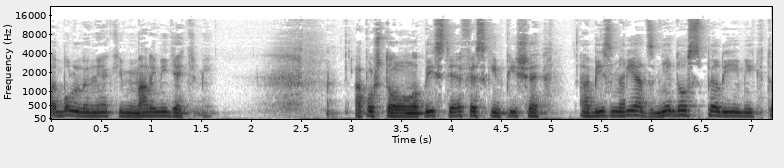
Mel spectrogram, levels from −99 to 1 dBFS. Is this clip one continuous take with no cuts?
no; 2 cuts; at 3.7 s, 5.7 s

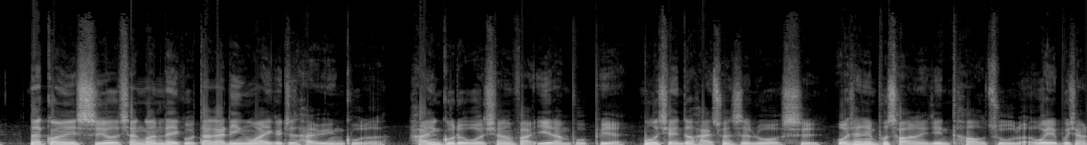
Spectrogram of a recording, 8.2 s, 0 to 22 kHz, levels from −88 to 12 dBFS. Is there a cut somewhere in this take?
yes; 3 cuts; at 3.0 s, 4.8 s, 6.2 s

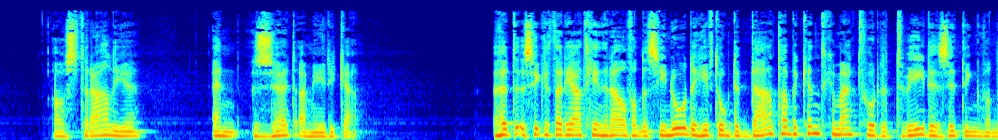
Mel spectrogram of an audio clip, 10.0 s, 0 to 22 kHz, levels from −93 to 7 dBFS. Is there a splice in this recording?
no; 0 cuts

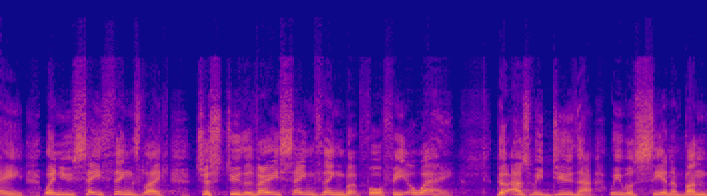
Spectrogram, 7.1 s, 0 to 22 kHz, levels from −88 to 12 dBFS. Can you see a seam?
no; 0 cuts

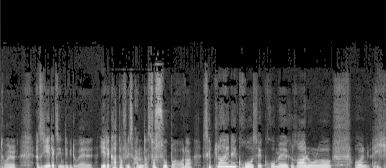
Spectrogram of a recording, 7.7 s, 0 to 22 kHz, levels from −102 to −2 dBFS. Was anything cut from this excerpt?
yes; 2 cuts; at 1.1 s, 1.9 s

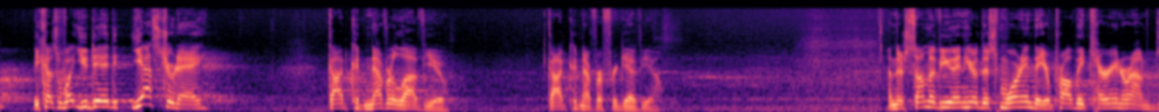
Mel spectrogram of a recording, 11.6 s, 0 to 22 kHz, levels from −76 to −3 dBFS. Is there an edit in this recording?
no; 0 cuts

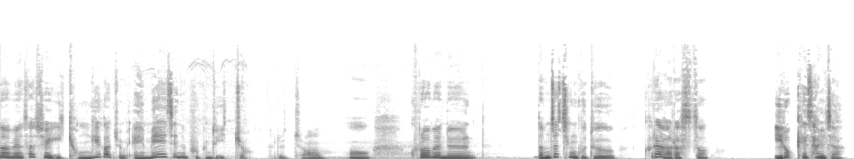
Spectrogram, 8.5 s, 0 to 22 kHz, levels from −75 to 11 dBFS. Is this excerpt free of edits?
yes; 0 cuts

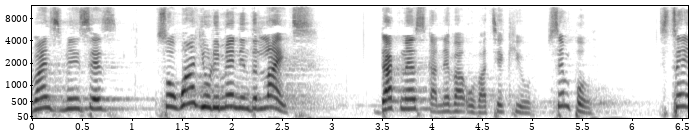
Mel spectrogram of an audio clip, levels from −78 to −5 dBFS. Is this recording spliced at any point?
no; 0 cuts

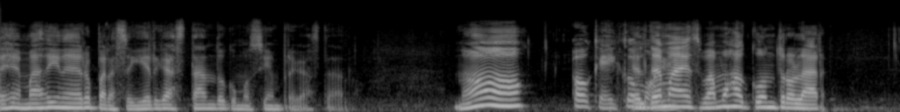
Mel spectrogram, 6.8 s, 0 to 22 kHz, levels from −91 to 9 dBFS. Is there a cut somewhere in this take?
no; 0 cuts

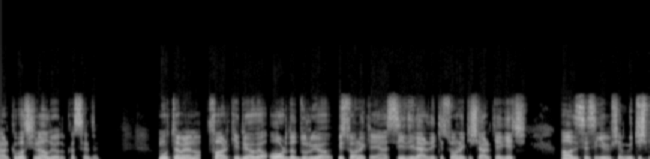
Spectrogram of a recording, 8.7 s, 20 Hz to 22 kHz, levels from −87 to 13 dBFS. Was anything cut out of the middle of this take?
yes; 2 cuts; at 2.6 s, 4.9 s

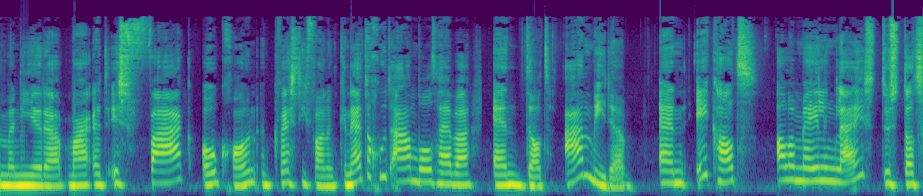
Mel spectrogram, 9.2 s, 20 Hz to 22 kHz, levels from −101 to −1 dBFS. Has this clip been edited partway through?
yes; 2 cuts; at 4.8 s, 6.4 s

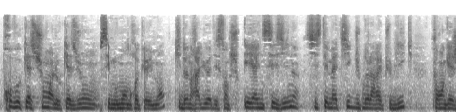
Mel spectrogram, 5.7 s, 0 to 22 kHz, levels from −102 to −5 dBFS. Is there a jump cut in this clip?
yes; 4 cuts; at 1.2 s, 2.1 s, 3.0 s, 4.5 s

